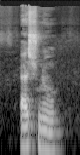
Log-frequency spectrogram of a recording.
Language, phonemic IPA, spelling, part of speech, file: Moroccan Arabic, /ʔaʃ.nu/, أشنو, adverb, LL-Q56426 (ary)-أشنو.wav
- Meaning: what?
